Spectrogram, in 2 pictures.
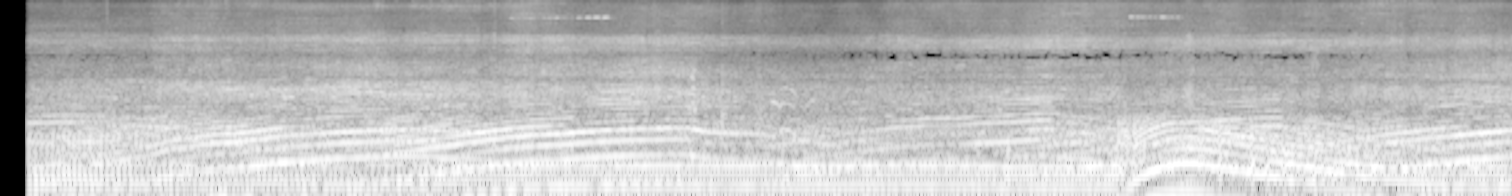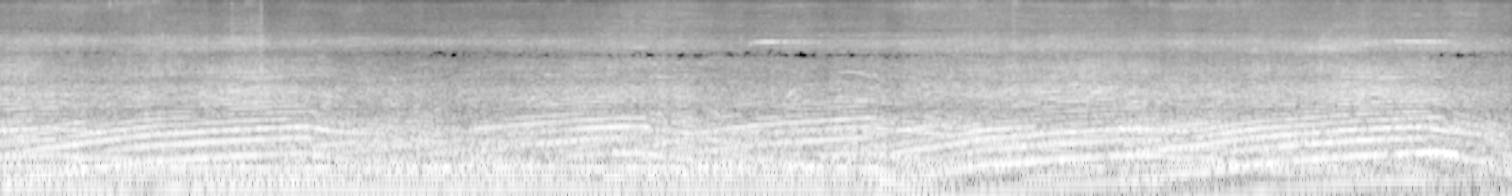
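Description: Several dirt bike engines running and revving together, their pitch climbing again and again as they accelerate and change gear, with one rising-and-falling sweep as a bike passes close about twelve seconds in.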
